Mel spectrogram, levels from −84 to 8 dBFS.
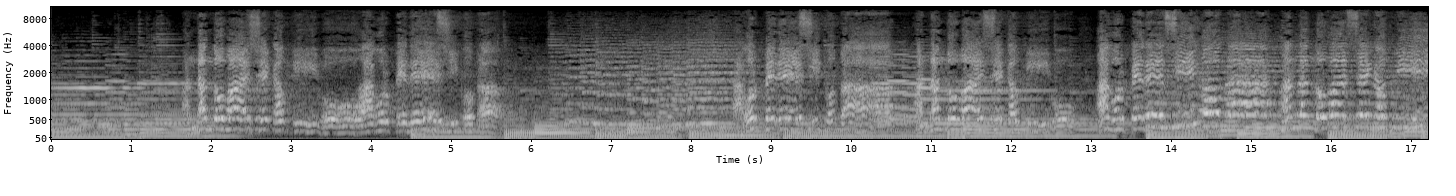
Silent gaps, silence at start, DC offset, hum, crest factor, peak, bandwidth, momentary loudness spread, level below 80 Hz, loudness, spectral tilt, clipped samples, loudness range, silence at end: none; 0 s; 0.2%; none; 16 dB; 0 dBFS; 10.5 kHz; 8 LU; -32 dBFS; -17 LUFS; -4.5 dB/octave; under 0.1%; 5 LU; 0 s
